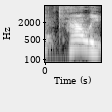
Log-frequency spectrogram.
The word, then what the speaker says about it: Callie: This is by Callie Patterson. Came out yesterday. I believe that's how you pronounce her first name.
